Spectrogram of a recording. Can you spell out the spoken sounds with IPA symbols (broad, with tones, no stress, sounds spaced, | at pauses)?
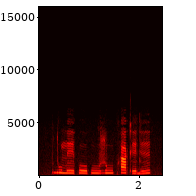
d u˦˨ m eː˨ p oː˨ p uː˨ z uː˨ kʰ a˦ kʼ e˨ d ɪ˨˦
